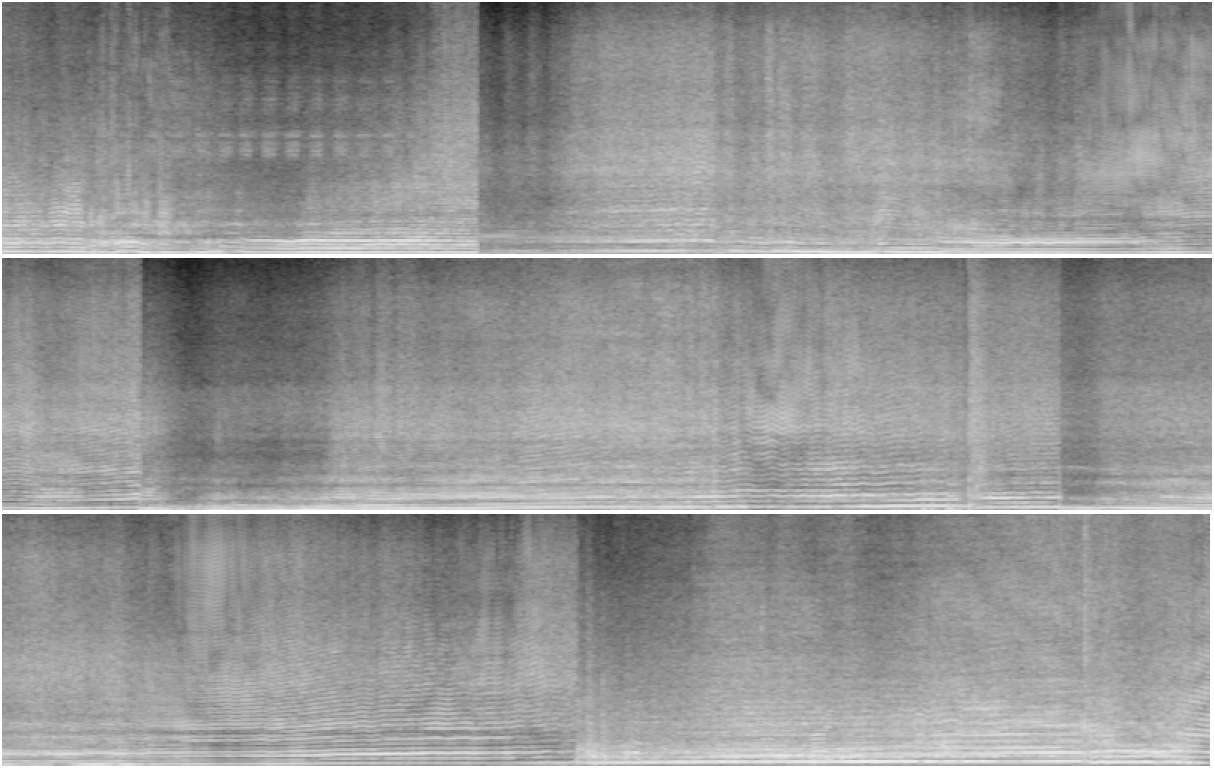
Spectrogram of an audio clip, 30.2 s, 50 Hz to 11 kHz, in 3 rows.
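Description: Peugeot 208 R2b rally car's 1.6-litre four-cylinder engine revving hard, its note climbing and dropping through gear changes and lifts for the corners, in several passes joined by abrupt cuts. Tyres squeal in the bends.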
